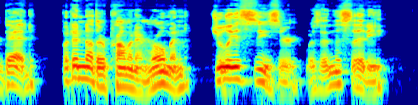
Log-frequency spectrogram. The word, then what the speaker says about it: Julius Caesar: but another prominent Roman Julius Caesar was in the city his name is more correctly pronounced Julius Kaiser but I won't assault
